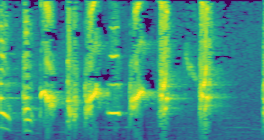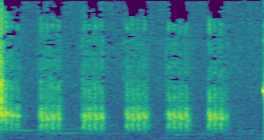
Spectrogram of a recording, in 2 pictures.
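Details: Long-tailed shrike (cendet, pentet) singing actively, a recording meant for training local shrikes; harsh, squawky high notes in a rapid burst, then a steadier run of buzzy chattering notes about twice a second.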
